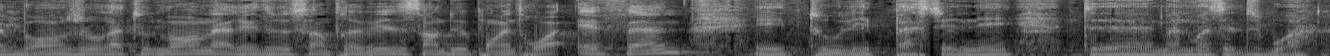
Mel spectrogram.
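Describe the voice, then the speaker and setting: Amid noticeable background noise, a man with a medium-pitched voice speaks at a moderate pace with lively intonation and very even loudness. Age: 40s. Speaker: speaker, radio host and DJ. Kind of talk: radio interview. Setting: radio studio. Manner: expressive.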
